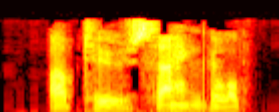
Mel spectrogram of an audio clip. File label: "obtuse-angled", english; adjectives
